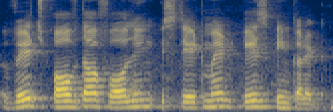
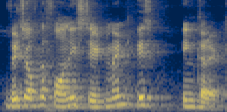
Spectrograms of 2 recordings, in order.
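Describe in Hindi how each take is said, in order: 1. इसे धीरे-धीरे, शब्द-दर-शब्द, सोच-समझकर पढ़ा जाता है। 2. इसे जल्दी और लापरवाही से पढ़ा जाता है, बिना ज़ोर के। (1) "line to line, word to word आपको चलना है" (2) "कुछ बच्चे तो ऐसे पढ़ेंगे, ... हवा हवा में पढ़ लिया"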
